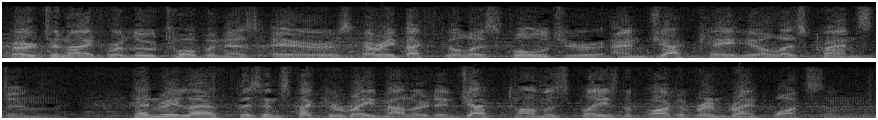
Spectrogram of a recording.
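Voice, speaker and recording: A man's voice: fairly high pitch, expressive, fairly quick. A man announcing in scripted 1940s radio style, reading closing credits, with organ music behind him. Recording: dull vintage radio recording with music.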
